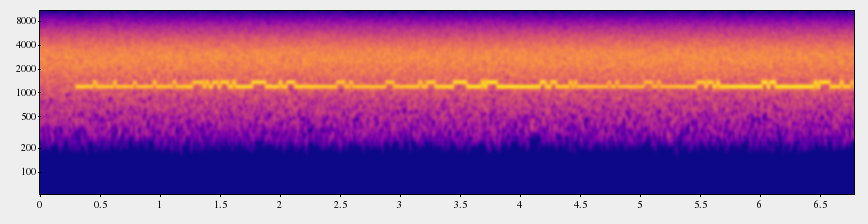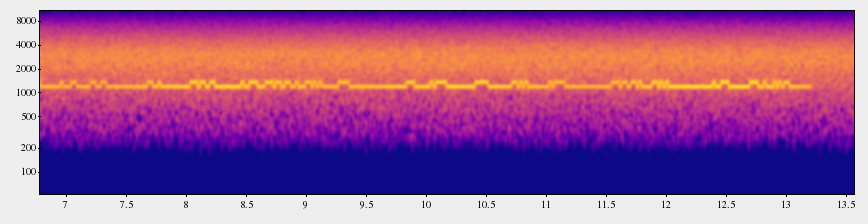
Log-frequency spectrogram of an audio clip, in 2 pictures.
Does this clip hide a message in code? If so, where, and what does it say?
Yes: RTTY (45.45 baud, 170 Hz shift) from 0.3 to 13.2 s, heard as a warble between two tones, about 1280 Hz centre, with radio static and fading. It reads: TANMATEIX, LEQUIP VA PROMETRE GRANS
